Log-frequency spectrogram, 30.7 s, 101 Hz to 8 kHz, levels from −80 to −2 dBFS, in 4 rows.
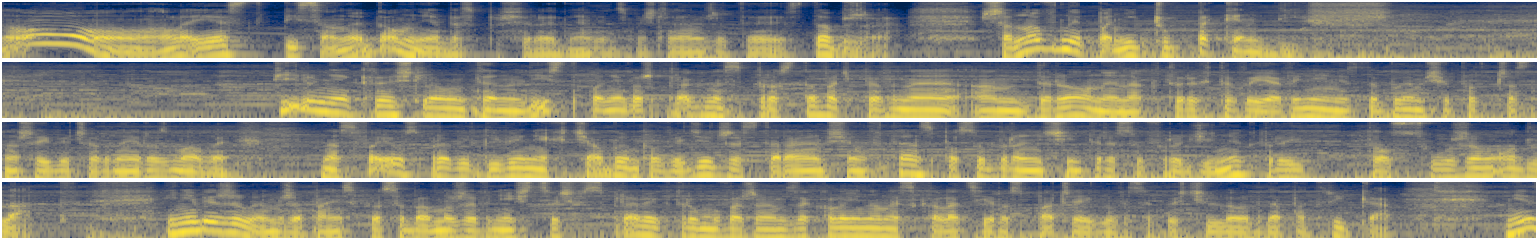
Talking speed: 150 wpm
